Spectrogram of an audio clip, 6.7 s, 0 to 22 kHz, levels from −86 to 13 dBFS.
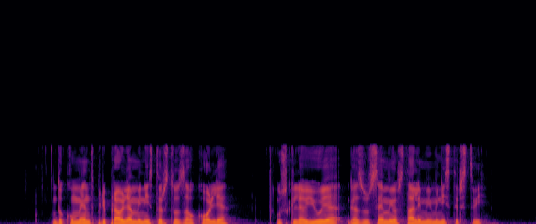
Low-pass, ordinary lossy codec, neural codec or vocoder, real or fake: none; none; none; real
